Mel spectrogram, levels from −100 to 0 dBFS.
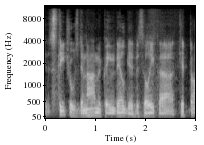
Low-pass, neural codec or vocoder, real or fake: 10.8 kHz; codec, 24 kHz, 1 kbps, SNAC; fake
